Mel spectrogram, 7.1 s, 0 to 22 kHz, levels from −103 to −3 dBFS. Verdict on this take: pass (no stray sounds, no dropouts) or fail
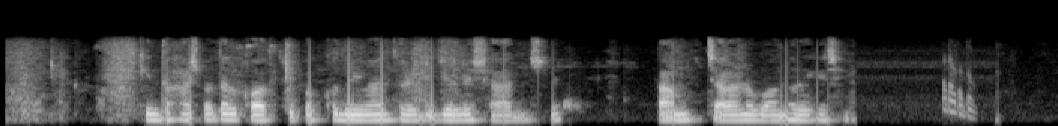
fail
